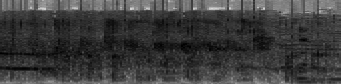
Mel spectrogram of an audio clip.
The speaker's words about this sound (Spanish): Aplauso, por favor.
